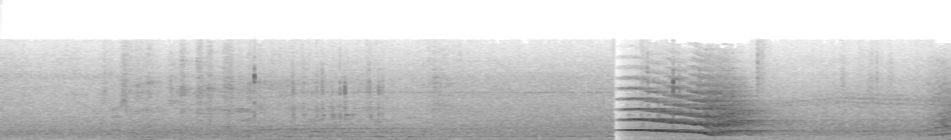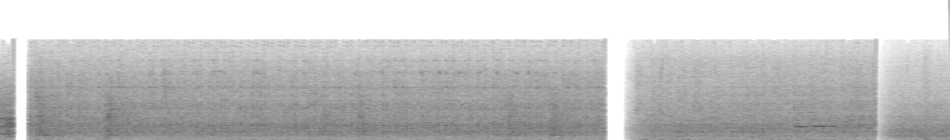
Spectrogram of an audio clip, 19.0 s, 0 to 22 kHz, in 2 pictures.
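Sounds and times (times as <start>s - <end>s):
street traffic noise: 0.0s - 19.0s
emergency vehicle siren wail: 2.8s - 7.9s.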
